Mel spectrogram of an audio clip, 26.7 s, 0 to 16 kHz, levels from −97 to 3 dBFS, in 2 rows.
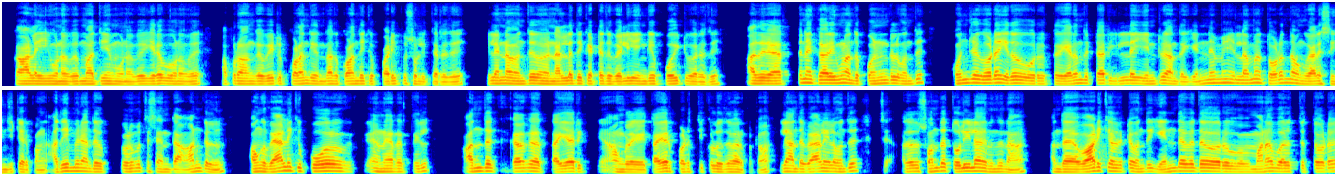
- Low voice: Yes, low, 125 Hz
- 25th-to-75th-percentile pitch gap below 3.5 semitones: Yes, average, 3.0 semitones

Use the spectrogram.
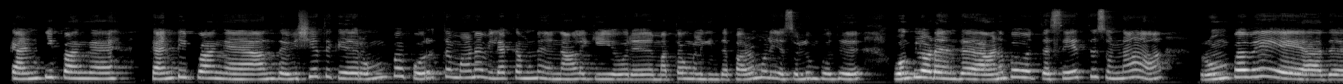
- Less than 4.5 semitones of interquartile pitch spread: Yes, average, 3.6 semitones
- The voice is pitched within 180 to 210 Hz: No, very high, 280 Hz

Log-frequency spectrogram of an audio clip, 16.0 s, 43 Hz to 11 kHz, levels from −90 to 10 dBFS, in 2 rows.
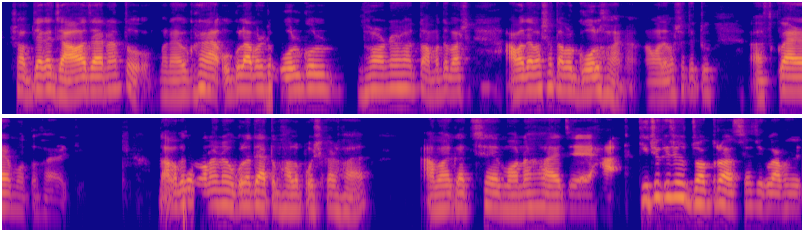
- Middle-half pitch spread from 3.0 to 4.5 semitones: No, narrow, 2.6 semitones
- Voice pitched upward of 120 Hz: Yes, medium, 140 Hz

